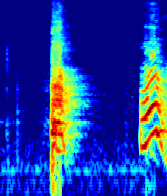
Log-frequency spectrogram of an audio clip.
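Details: A Siberian Husky teased with treats gives a single loud bark, then a pause, then a rising-and-falling harmonic woo-like vocalisation. A person's voice is heard nearby.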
